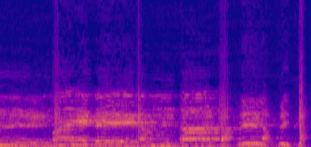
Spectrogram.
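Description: Male voices chanting a nauha (Shia elegy) in long held, slowly falling lines, with the sharp slaps of chest-beating matam about every second and a half, three strikes in all. About two-thirds of the way through the held line stops and gives way to short, broken shouts.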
